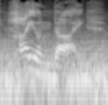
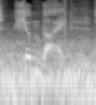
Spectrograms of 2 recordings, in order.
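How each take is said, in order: First: The name is said the common British way. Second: The name is said the Korean way. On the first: The speaker calls it wrong. "In Britain, we tend to call the company Hyundai" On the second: The speaker calls it right. "the correct Korean pronunciation is Hyundai"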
